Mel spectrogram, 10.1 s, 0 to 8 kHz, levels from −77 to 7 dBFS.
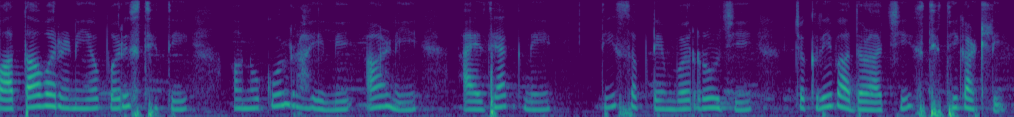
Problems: background conversations at intervals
